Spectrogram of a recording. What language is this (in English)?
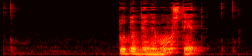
Mari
